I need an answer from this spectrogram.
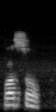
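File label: "wosup", Nigerian Pidgin, female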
